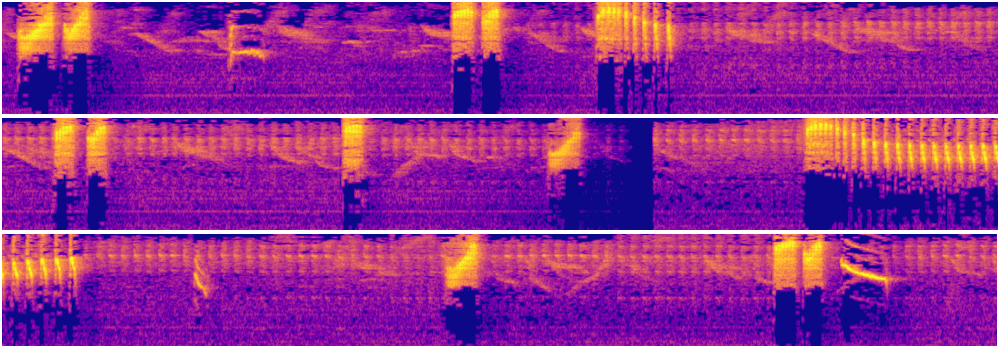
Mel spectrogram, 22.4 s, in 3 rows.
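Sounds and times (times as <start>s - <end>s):
Cream-vented Bulbul uttering brief loud scratchy bursts: 3.4s - 11.9s, 13.2s - 22.4s.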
